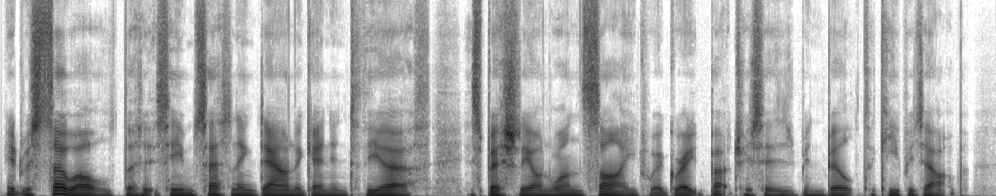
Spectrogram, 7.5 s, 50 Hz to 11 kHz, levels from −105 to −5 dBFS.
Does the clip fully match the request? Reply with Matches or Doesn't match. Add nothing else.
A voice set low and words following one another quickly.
Matches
